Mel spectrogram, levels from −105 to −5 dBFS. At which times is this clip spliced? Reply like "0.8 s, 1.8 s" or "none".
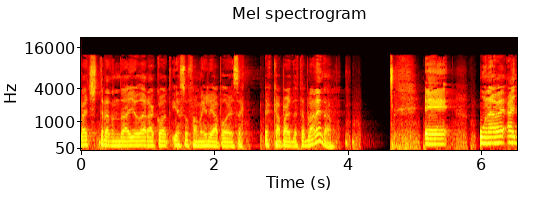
none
